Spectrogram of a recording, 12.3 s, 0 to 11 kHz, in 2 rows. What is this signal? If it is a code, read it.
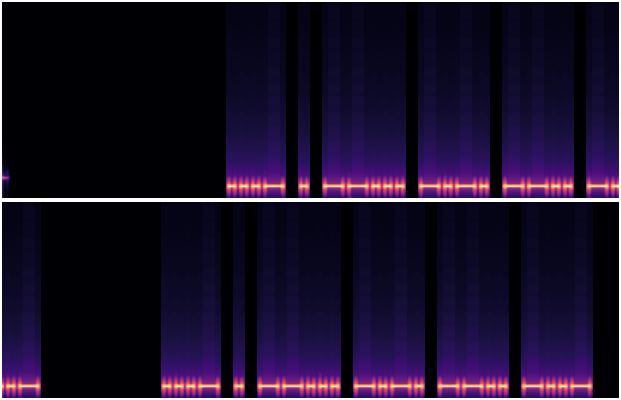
Morse code, heard as a keyed tone, about 20 wpm, 700 Hz. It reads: VE7CZX VE7CZX
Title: DXCC-100 Call Signs - 6 Characters - Repeated 2x - 20wpm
